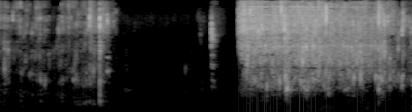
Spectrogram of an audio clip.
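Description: Water poured from a plastic jug onto raw red rice and lentils in bowls to soak them. A faint trickle in the first second, then a short dead gap, then a steady splashing pour for the last second and a half.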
